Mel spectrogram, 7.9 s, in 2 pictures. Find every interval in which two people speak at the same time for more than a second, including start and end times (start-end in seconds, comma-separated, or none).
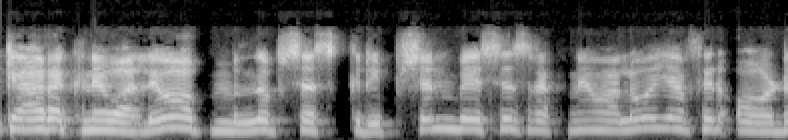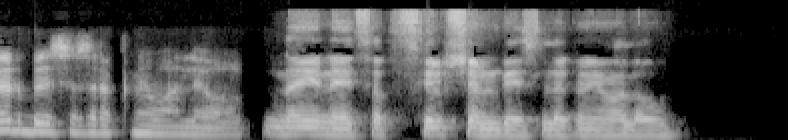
none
